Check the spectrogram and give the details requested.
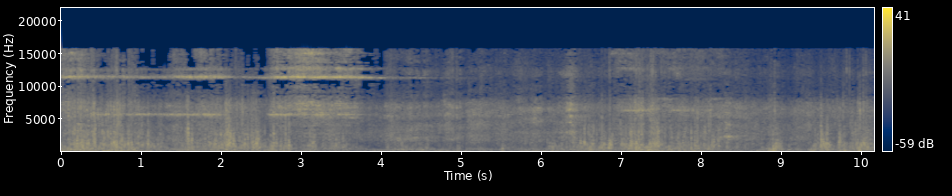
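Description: Norfolk Southern freight train's cars rolling past on steel wheels, with wind buffeting the microphone.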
